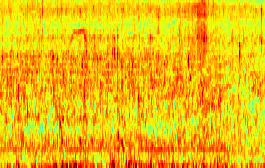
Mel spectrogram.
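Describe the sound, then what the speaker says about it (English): A steady, soft wash of trickling water, continuous and fairly quiet, like a small brook running nearby with no voices. "You can hear the trickling sounds of the brook."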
